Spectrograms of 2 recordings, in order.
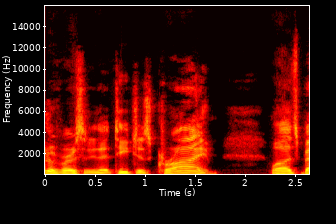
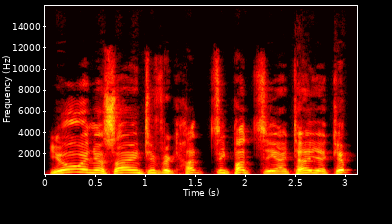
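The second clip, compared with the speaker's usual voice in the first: put-on higher, loud old sergeant; gruff old cop; 9 semitones higher, 3 dB louder than usual. Sergeant McGinty speaks.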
